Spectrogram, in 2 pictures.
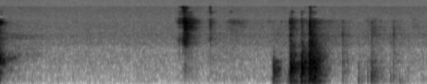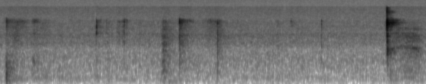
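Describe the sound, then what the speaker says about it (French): A few sharp snips of scissors cutting a small piece of double-sided tape, followed by scattered soft clicks and taps in a quiet room. "je viens prendre du scotch double face et j'en coupe un tout petit bout"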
